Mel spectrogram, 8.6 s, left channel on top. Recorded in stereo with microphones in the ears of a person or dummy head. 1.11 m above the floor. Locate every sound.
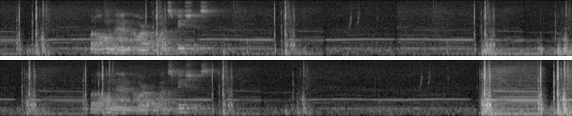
1.4 s a man speaking: 75° left (ahead or behind), 2.5 m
